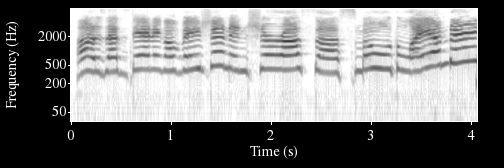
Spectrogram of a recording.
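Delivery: high, loud mocking jibe; smug heckler. A heckler joking to the captain, high and smug. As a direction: needle the captain smugly. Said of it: "some guy goes".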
